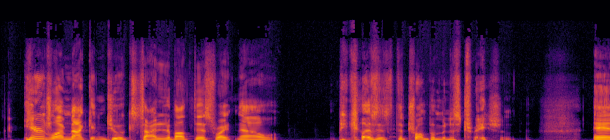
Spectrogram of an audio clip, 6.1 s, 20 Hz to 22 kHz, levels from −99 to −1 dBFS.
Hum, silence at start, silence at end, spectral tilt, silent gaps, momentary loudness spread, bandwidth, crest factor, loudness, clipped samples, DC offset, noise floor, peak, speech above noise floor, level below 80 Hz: none; 0.25 s; 0 s; -3.5 dB/octave; none; 9 LU; 18 kHz; 20 dB; -26 LUFS; under 0.1%; under 0.1%; -73 dBFS; -6 dBFS; 46 dB; -60 dBFS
